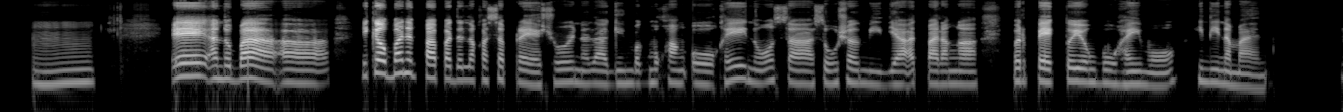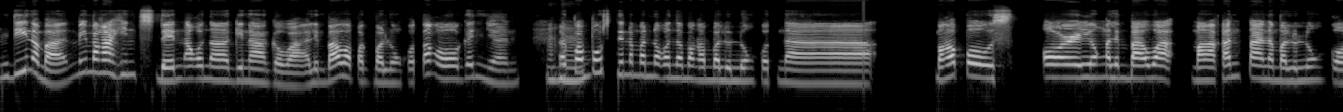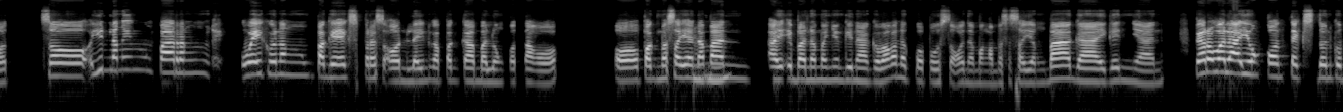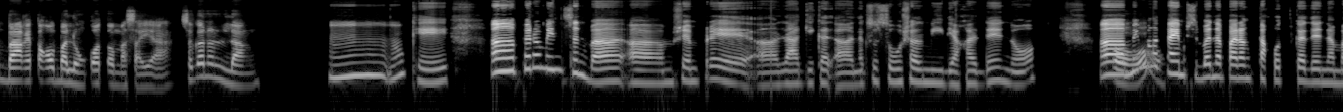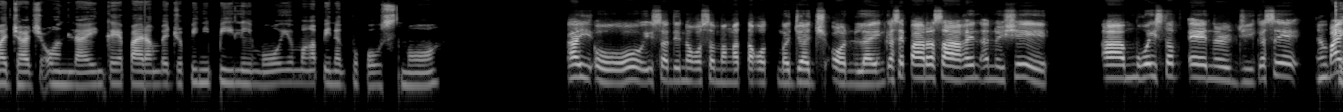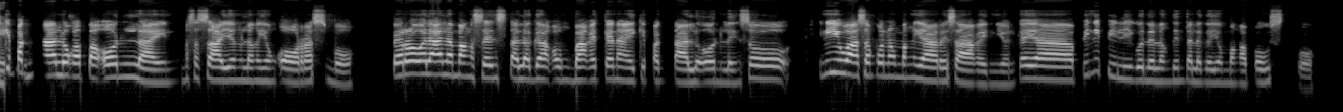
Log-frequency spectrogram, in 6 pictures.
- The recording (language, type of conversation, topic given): Filipino, podcast, Paano nakaaapekto ang midyang panlipunan sa paraan ng pagpapakita mo ng sarili?
- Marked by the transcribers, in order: wind; in English: "waste of energy"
